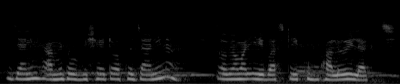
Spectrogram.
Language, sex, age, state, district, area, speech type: Bengali, female, 30-45, West Bengal, Birbhum, urban, spontaneous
